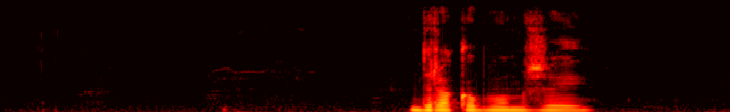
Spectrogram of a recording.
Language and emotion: Russian, neutral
